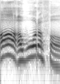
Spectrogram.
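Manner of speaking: full of innocent awe. Talking about floating up a river into space, said with childlike wonder. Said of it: "You said that with such childlike wonder".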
